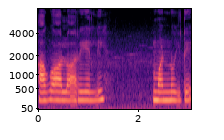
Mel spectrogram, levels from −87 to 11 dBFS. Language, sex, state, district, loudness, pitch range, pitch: Kannada, female, Karnataka, Bidar, -16 LUFS, 205-215 Hz, 210 Hz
